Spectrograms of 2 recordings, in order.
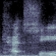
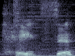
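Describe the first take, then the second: First: The name sounds like 'Ket Shee'. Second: The name sounds like 'Kate Sith'. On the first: The speaker calls it right. "instead of Ket Shi" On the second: The speaker calls it wrong. "They're pronouncing it Kate Sith"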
